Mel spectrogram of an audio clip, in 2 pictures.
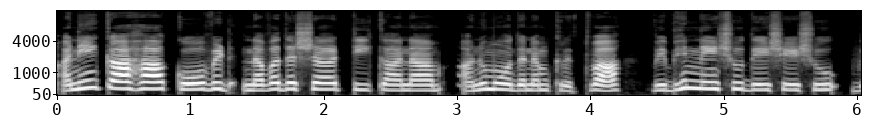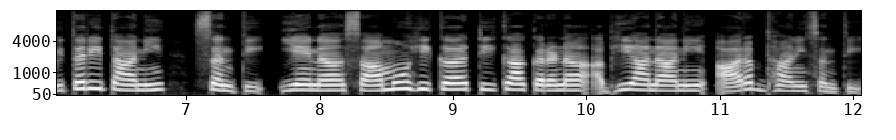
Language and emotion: Sanskrit, neutral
